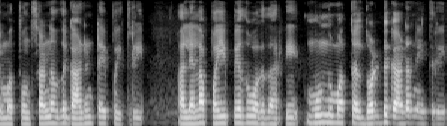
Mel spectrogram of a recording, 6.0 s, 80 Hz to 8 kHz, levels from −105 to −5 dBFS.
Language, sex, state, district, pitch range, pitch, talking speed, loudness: Kannada, male, Karnataka, Dharwad, 140-160 Hz, 150 Hz, 170 wpm, -22 LUFS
